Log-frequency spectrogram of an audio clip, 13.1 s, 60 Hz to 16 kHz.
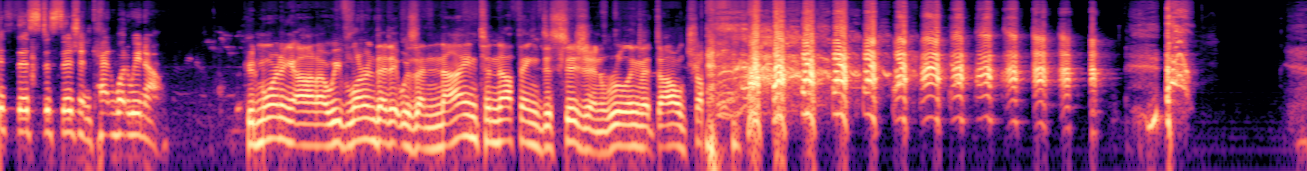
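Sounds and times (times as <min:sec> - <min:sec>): man laughing hard: 0:07.1 - 0:11.9.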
